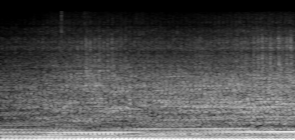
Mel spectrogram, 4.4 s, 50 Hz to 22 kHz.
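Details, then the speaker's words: 1984 Pontiac Fiero Indy restoration project: steady idle with an even low pulse and a faint light rattle on top, otherwise runs alright; cause of rattle unknown. "It's got a little bit of a rattle. Other than that, it runs alright."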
